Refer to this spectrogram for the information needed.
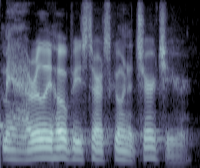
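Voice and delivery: low, soft aside to a neighbour; hushed aside. Acted. Congregation eyeing a rich newcomer in church, hushed. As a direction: say it privately, under your breath.

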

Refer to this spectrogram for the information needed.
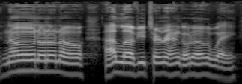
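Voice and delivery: calm him like a loving father; gentle God. Pretend. God redirecting the lost preacher, gentle and patient.

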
